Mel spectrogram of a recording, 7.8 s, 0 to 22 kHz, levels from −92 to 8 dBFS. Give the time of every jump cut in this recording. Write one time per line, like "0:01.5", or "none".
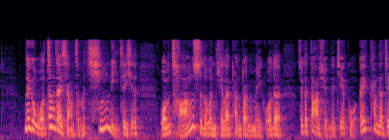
none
